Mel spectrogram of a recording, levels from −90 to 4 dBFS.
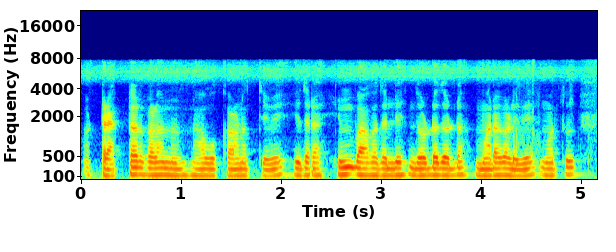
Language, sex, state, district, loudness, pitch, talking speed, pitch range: Kannada, male, Karnataka, Koppal, -17 LUFS, 120 Hz, 115 wpm, 115-125 Hz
